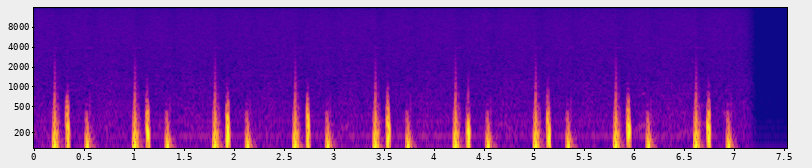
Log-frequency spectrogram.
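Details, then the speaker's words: Simulated heart sounds from a mitral valve prolapse patient: a regular heartbeat near 75 a minute with a sharp mid-systolic click between the first and second heart sounds, before the late systolic murmur is added. "the next example is that of a late systolic murmur in a patient with a mitral valve prolapse now the mid-systolic click is added"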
